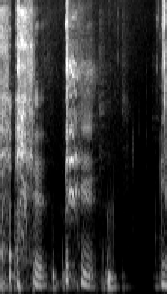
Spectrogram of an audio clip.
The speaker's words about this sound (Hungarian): Köhögsz?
